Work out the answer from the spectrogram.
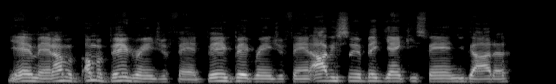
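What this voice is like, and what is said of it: Thick Bronx New York accent. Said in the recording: “You got that thick accent ... You're from the Bronx”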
